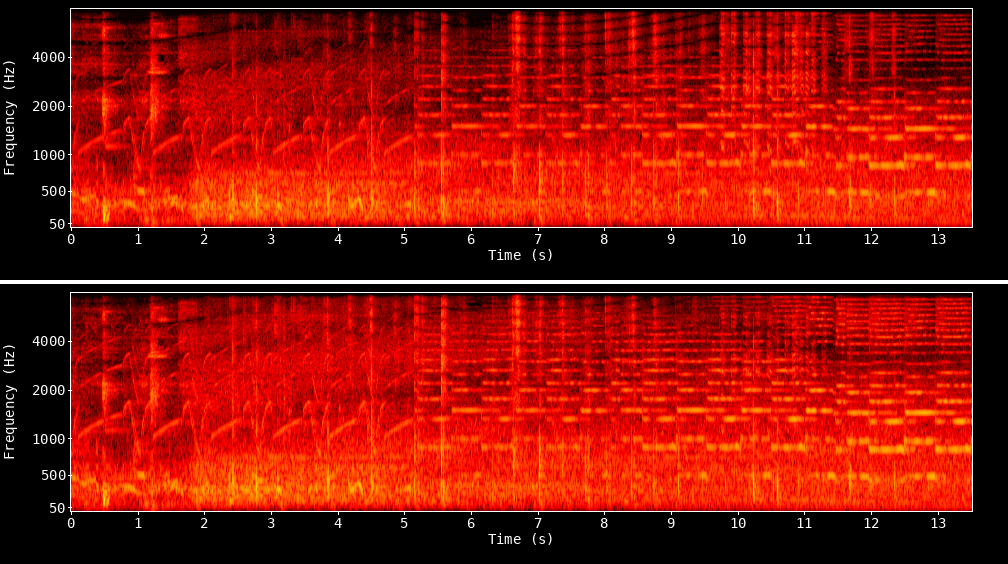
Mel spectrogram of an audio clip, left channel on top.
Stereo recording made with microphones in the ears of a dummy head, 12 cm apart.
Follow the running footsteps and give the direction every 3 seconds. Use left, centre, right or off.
right, right, centre, left, off.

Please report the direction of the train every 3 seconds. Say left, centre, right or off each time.
centre, right, right, right, right.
